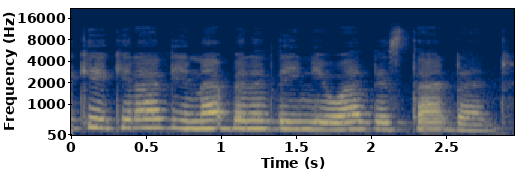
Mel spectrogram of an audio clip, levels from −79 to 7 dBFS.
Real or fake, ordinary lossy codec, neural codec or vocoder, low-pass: fake; none; vocoder, 48 kHz, 128 mel bands, Vocos; 19.8 kHz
